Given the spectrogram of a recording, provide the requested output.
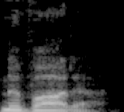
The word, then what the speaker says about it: Nevada: "Nope, and I pronounce it Nevada.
